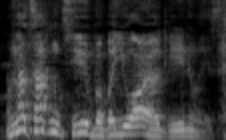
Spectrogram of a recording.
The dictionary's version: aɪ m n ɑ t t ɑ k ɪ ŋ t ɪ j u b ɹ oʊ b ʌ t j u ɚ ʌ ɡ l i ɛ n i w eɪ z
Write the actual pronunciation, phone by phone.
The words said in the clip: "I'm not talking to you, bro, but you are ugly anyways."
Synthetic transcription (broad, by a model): aɪ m n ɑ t t ɑ k ɪ ŋ t ɪ j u b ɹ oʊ b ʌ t j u ɚ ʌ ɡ i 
